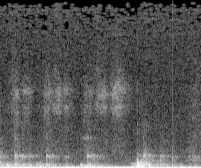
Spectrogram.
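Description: Dry-erase marker writing on a whiteboard, short scratchy strokes as a word is written. A steady low hum runs underneath.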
